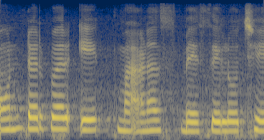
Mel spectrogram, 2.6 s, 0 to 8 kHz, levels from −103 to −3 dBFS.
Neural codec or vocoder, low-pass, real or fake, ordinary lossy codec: vocoder, 22.05 kHz, 80 mel bands, Vocos; 7.2 kHz; fake; none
